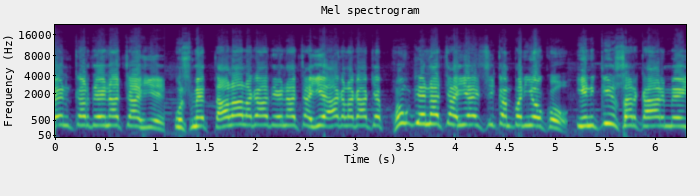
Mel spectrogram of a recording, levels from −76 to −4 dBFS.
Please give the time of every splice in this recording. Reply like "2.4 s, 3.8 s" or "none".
1.1 s, 5.1 s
